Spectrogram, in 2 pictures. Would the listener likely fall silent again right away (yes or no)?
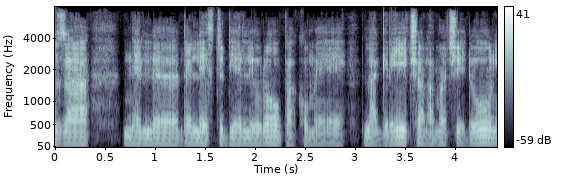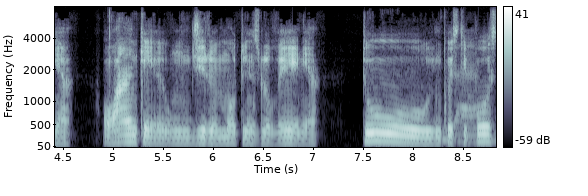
yes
